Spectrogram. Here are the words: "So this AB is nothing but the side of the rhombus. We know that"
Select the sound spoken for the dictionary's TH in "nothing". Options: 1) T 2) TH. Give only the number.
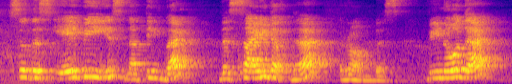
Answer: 1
